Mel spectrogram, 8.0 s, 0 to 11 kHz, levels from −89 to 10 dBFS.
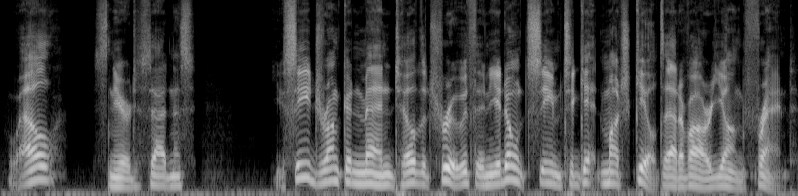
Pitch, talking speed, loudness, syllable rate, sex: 135 Hz, 175 wpm, -18 LUFS, 3.8 syllables/s, male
